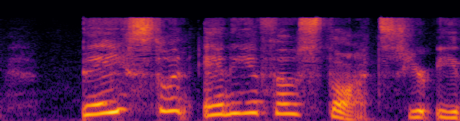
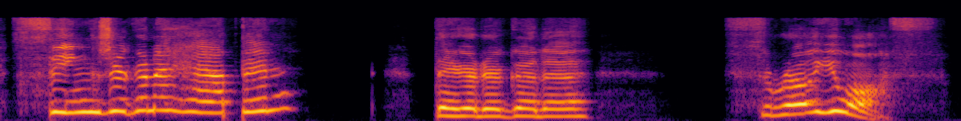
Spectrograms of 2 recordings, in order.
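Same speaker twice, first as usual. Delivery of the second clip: dramatic build; 7 semitones higher, 4 dB louder than usual. Shown as a demonstration. Dramatizing life throwing you off.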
